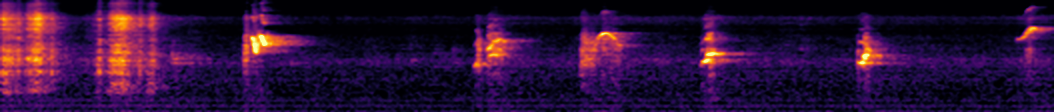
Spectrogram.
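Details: Brown-throated sunbird in its 'ngeriwik teler' chatter, used as a lure for other sunbirds: two scratchy bursts, then sharp high single chirps spaced roughly half a second to a second apart, with a faint hum behind.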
